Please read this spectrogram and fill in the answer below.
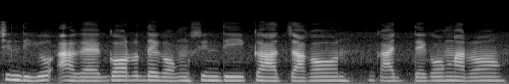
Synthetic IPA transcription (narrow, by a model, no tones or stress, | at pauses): sindijuʔaɡɛɡɔrdɛɡɔŋsindiɡat͡ʃaɡɔn | ɡac̚dɛɡɔŋaɾɔ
